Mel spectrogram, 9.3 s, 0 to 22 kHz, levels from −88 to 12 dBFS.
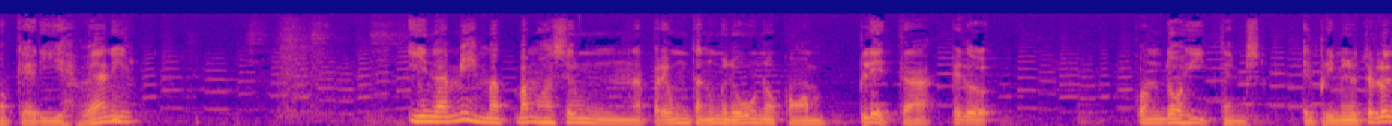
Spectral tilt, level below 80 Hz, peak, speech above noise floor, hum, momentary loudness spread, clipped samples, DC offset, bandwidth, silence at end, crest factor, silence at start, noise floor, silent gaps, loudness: -6 dB/octave; -42 dBFS; -4 dBFS; 24 dB; none; 21 LU; under 0.1%; under 0.1%; 13.5 kHz; 0 s; 14 dB; 0 s; -42 dBFS; none; -19 LUFS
